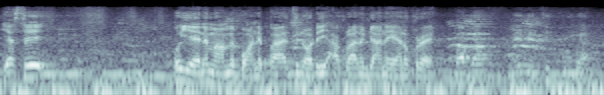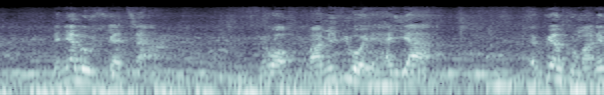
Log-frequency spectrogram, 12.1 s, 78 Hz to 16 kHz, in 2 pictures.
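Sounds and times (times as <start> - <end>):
music with pulsing low beat: 0.0 - 12.0
man speaking: 1.7 - 6.0.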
